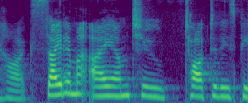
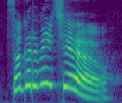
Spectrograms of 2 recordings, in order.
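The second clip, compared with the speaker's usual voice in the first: much higher, louder, beaming hello; excited greeting; 9 semitones higher, 5 dB louder than usual. Shown as a demonstration. Demoing a confident hello on set: excited greeting. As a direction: show them how glad you are to meet them. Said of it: "think about how excited you are".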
